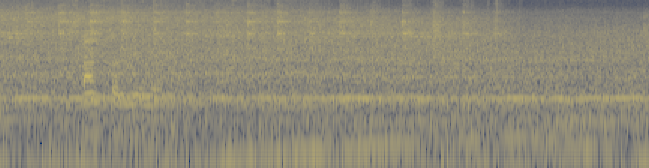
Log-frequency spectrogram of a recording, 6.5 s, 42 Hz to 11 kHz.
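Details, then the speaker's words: Petrol engine idling steadily and evenly with no skips after a customer's misfire complaint (system too lean bank 1 code); spark plug was short and body was dirty, cleaned and fixed, misfire now gone. "इसका finally pack हो चुका है यह गाड़ी आपकी गाड़ी में missing नहीं है"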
